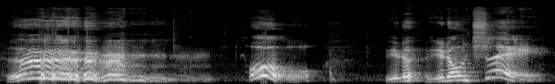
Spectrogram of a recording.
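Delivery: put-on loud, jolly old tree voice; woody tree voice. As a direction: speak like a giant, cheerful old tree. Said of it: "deep, woody-sounding words came out".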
